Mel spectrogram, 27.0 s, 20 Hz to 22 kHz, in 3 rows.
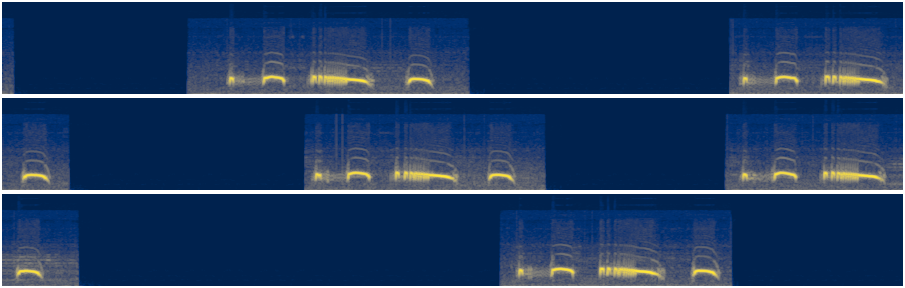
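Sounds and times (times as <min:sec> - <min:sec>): dove cooing: 0:02.2 - 0:04.4, 0:07.3 - 0:09.7, 0:12.1 - 0:14.4, 0:16.3 - 0:18.8, 0:23.0 - 0:25.3.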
